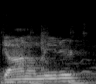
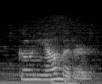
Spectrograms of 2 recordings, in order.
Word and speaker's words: goniometer: It's a gonometer. Jesus. Pronunciation. Goniometer.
